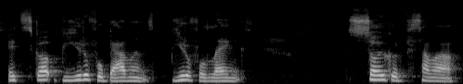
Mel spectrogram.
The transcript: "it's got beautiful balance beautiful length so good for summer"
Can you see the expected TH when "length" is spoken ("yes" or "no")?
yes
